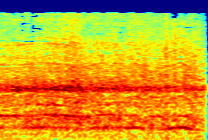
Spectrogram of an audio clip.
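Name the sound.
blender running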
